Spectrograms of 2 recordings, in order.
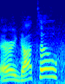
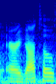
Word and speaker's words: arigato: Gotta roll your R in arigato, says Sir Bob Blablas.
